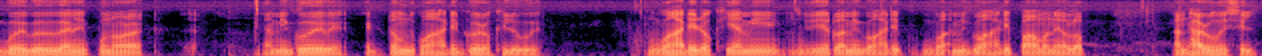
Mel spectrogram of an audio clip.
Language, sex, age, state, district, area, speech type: Assamese, male, 18-30, Assam, Charaideo, rural, spontaneous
